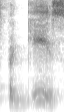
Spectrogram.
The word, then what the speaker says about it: Pegues: Is it Pegs? I think it's Pegues, if I'm not mistaken. Oh, there we go. Pegues. That's what it is.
